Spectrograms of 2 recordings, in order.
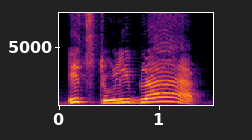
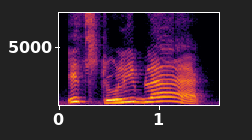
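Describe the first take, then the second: Both takes have the same delivery.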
